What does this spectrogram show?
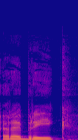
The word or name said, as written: rebrík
